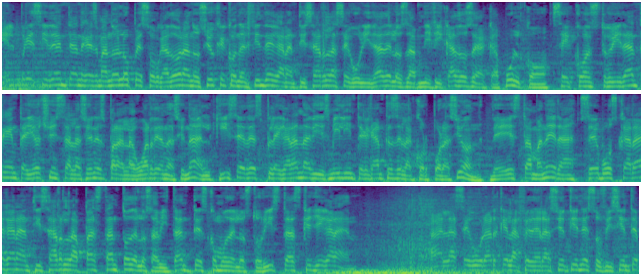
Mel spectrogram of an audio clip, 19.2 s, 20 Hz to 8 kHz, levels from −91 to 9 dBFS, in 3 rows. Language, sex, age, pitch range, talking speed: Spanish, male, 40-59, 135-170 Hz, 195 wpm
